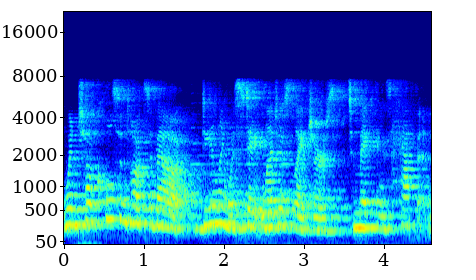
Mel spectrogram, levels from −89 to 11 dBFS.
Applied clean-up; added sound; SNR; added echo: none; Piano; 16 dB; reverberation time 0.9 s.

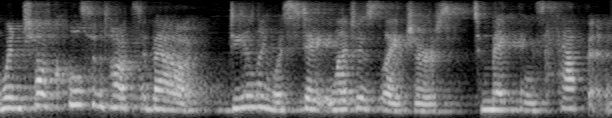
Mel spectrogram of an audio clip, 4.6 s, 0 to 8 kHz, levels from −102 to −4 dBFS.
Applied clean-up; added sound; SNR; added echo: neural mask model DeepFilterNet 3.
